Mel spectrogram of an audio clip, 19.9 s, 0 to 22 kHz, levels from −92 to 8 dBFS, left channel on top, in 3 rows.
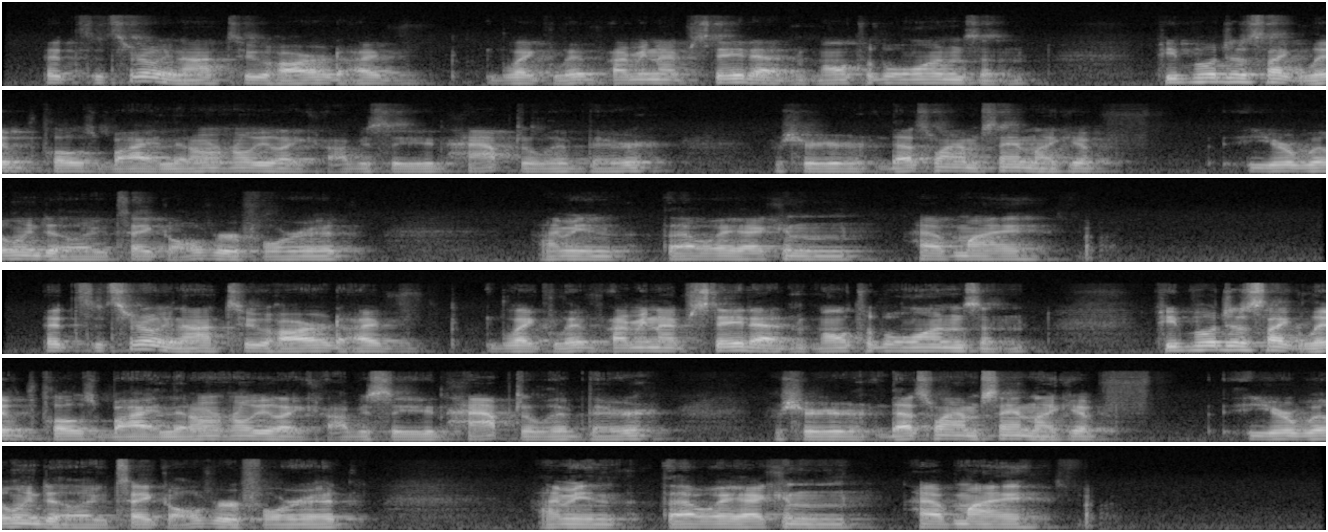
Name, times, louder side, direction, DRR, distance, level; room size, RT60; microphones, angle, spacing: voice 1, 0.2-2.1 2.4-9.9 10.5-12.3 12.8-14.9 15.2-15.4 15.9-17.5 17.8-18.7, right 3 dB, 70° right, 1.7 m, -24 dB
17.5 x 17.0 x 3.3 m
head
